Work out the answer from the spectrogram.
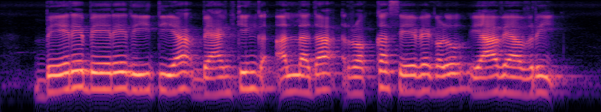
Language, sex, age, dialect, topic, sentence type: Kannada, male, 18-24, Northeastern, banking, question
